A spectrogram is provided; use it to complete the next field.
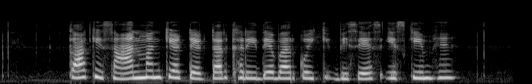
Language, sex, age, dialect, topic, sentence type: Chhattisgarhi, female, 18-24, Western/Budati/Khatahi, agriculture, statement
